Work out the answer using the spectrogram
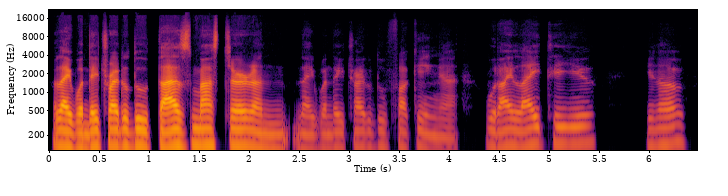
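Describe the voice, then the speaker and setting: A man's voice: mid-range voice, steady tone, normal speed, clean tone, no room sound. A man co-hosting a casual chat, laid-back, swearing freely and calling his friend bro. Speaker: podcast co-host.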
